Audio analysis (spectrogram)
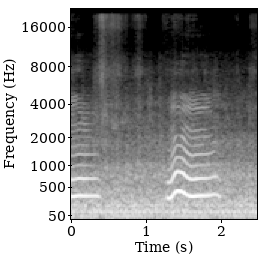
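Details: Small cat giving two tonal meows: a short steady one, then a longer call that rises and settles into a held, slightly falling note. Faint background music and low rumble.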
